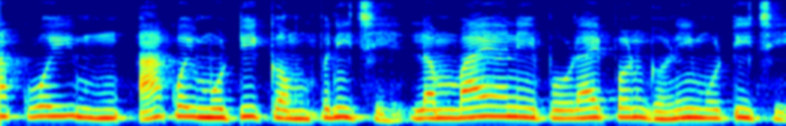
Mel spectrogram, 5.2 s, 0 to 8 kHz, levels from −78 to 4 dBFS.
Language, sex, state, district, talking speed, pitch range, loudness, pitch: Gujarati, female, Gujarat, Valsad, 160 wpm, 195-225 Hz, -12 LUFS, 210 Hz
